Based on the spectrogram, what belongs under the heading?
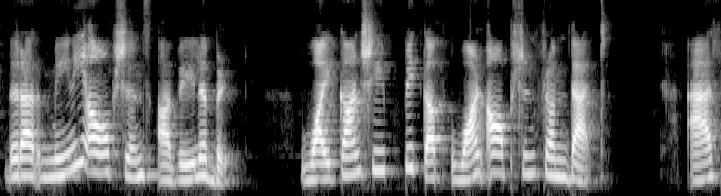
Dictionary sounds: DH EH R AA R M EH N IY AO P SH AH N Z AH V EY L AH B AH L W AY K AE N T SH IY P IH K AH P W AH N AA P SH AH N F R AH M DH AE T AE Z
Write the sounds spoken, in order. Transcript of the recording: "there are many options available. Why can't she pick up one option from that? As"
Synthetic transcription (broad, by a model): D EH R AA R M EH N IY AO P SH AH N S AH V EY L AH B AH L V AY K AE N T SH IY P IH K AH P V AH N AA P SH AH N F R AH M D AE T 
